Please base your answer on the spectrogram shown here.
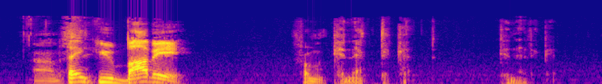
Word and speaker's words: Connecticut: You Bobby from Connecticut Connecticut I wonder why the C is silent in Connecticut I wonder go ahead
